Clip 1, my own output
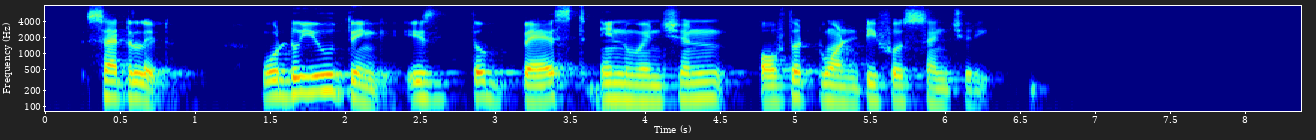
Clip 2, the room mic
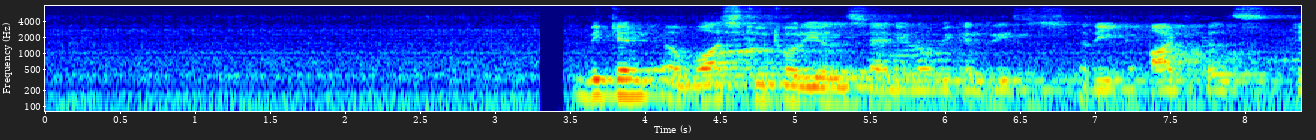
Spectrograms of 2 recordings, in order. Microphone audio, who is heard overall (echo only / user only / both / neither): user only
